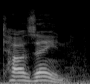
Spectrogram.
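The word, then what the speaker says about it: Tarzán: huh turns out that tarzan is pronounced completely different in spanish and is more like toss Ain since they clearly weren't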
